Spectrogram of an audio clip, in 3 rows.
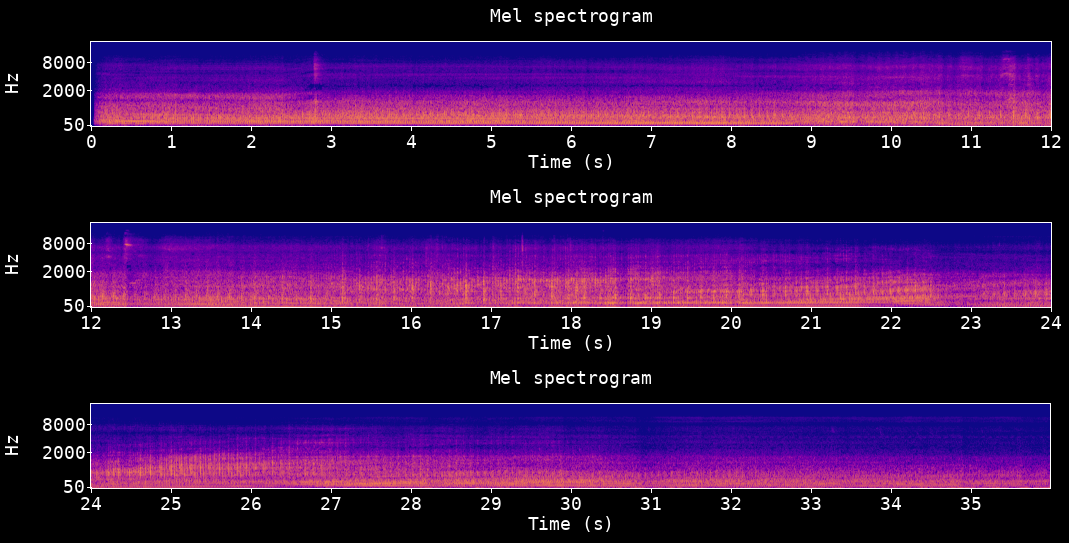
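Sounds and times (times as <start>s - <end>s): truck diesel engine revving: 0.1s - 35.7s.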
